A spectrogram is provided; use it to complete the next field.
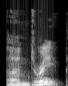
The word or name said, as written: undrape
